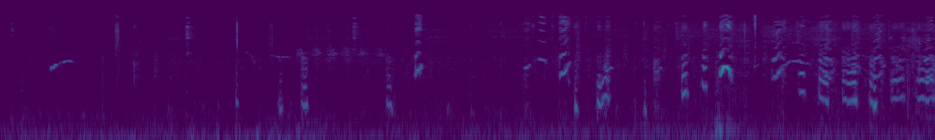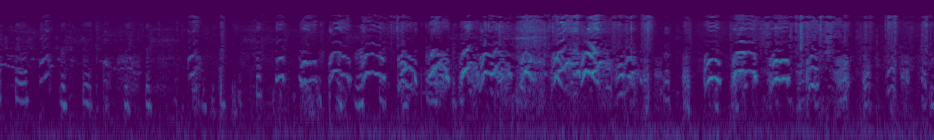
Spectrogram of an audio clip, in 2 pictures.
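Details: Several street dog puppies breastfeeding, whimpering and squealing; scattered high squeaks build into a dense, overlapping chorus of wavering, rising-and-falling whines in the second half, with low background rumble.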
